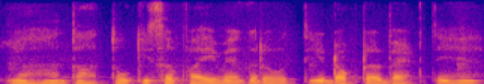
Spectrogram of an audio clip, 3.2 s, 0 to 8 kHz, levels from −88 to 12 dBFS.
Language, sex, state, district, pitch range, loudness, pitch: Hindi, female, Punjab, Pathankot, 170-185 Hz, -18 LUFS, 175 Hz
